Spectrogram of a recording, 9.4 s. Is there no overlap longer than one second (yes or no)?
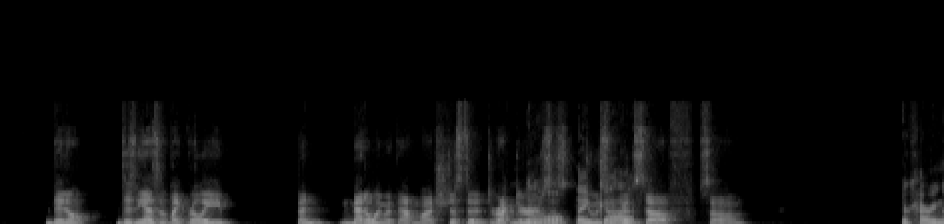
no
